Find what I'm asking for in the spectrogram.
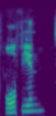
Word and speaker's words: Orphean: Is it pronounced Orphean Testament? – Yes.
